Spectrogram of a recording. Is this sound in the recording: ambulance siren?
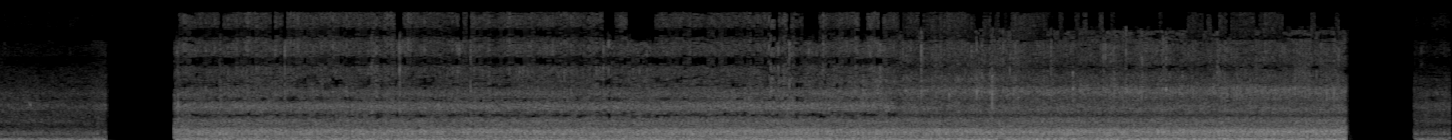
no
